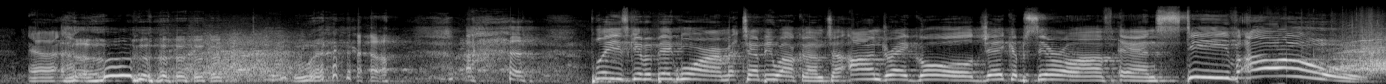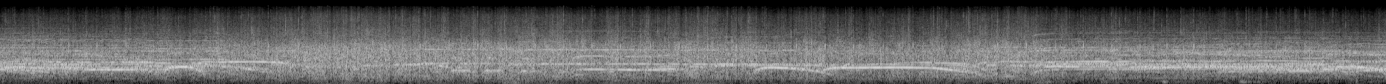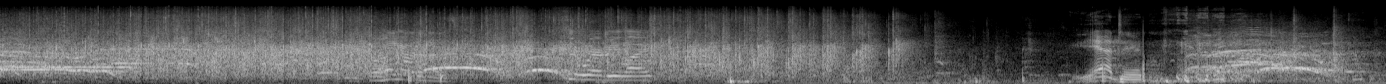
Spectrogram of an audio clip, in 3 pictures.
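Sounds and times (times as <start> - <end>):
speech: 0.3 - 13.9
laughter: 0.6 - 5.6, 18.4 - 19.3, 39.3 - 41.5
audience applause and cheering: 13.1 - 37.4, 39.6 - 41.5.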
